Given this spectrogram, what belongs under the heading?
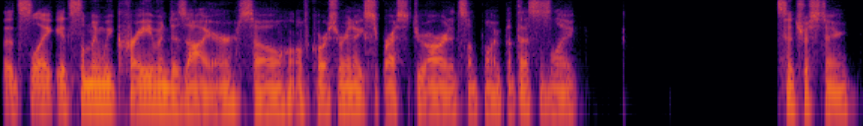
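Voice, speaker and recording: A man's voice: low-pitched, flat delivery, fairly quick, fairly bright tone. A man giving casual, informal reaction commentary as a streamer, with hesitant asides. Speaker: VTuber reacting to a video.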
